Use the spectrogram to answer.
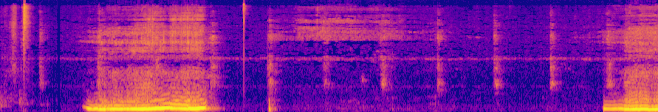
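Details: Sleeping golden retriever snoring: deep, rumbling snores, each about two seconds long and roughly eight seconds apart, with quiet breaths between.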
